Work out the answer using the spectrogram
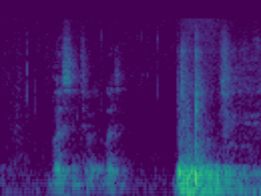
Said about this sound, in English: Not the creaking of this daggum sofa.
